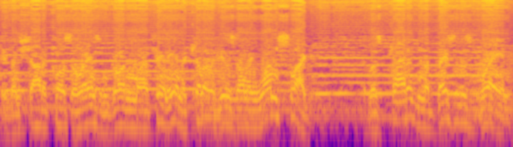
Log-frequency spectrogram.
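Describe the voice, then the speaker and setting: An actor with an American accent playing a dry, sardonic hard-boiled private detective in a 1940s radio drama. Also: male voice, medium pitch, lively intonation, normal speed, natural voice, rough recording. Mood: grim narration. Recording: old-time radio recording with music.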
